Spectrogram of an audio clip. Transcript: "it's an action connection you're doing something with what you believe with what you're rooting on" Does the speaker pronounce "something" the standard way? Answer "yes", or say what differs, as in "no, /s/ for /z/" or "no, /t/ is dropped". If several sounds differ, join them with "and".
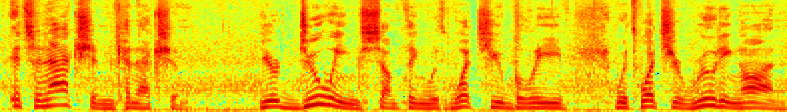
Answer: yes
